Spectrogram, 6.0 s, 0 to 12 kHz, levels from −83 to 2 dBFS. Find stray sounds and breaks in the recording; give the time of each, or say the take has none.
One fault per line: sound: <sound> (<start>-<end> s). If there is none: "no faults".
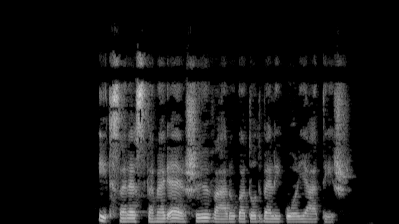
no faults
